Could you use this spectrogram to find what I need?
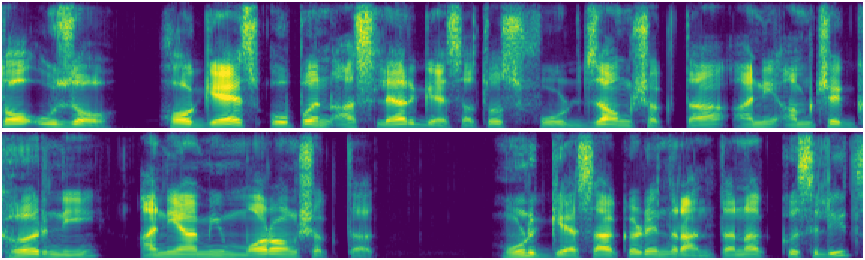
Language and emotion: Goan Konkani, neutral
